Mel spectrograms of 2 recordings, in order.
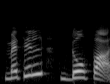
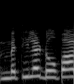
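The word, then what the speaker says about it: methyldopa: इसका नाम क्या है मेथिल डोपा या फिर मेथिल डोपा भी आप बोल सकते हो उच्चारण के हिसाब से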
